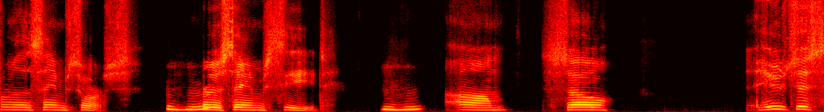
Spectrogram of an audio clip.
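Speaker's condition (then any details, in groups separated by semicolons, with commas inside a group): Traumatic brain injury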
